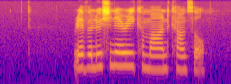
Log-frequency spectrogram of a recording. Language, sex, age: English, female, 20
